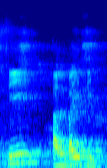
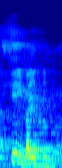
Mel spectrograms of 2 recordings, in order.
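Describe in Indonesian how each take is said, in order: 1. Kata-katanya diucapkan terpisah, alifnya dibunyikan. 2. Kata-katanya disambung, alifnya dihilangkan. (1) "kalau diputus-putus" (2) "kalau dibaca lanjut"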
